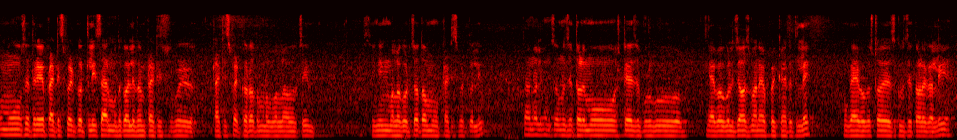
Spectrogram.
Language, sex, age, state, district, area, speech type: Odia, male, 18-30, Odisha, Nayagarh, rural, spontaneous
